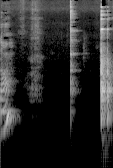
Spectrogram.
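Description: Glass mixing bowl set down with one short, sharp clink, about one and a half seconds in.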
